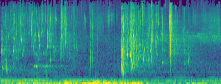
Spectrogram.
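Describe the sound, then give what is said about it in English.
Water dripping in the watery lowlands of the Crystal Peat Conservation Area, a peat wetland: irregular drips and small splashes scattered over a steady low rumble, with a slightly louder cluster of drops midway; no one speaks. “On the wooded, verdant path that descended into the watery lowlands of the Crystal Peat Conservation Area, I was struck by the sound of the space.”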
